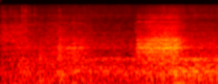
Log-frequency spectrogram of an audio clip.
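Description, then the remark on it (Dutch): A low electrical buzz from an old bus's ignition contact, then the bus's diesel engine cranks and catches into a loud, steady rumble as the bus is started to depart. No talking. “Dan hoort u allereerst het zoomen van het contact en daarna het starten van de motor.”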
